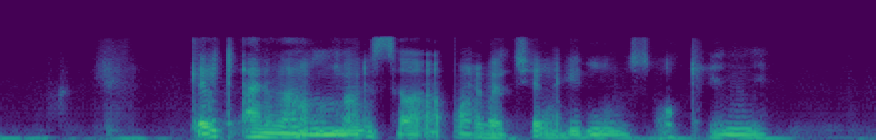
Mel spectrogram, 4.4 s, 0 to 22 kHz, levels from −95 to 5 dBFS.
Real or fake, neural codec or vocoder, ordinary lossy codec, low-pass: fake; codec, 16 kHz, 1 kbps, FreqCodec, smaller model; none; 7.2 kHz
